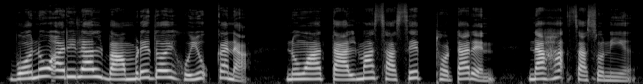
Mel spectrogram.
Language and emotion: Santali, neutral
